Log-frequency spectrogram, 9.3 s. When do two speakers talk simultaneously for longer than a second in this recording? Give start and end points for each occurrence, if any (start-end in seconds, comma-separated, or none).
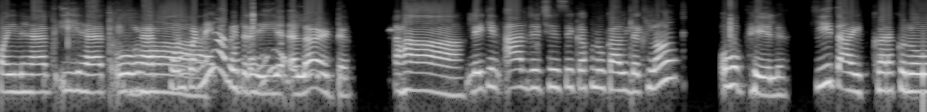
1.2-3.3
